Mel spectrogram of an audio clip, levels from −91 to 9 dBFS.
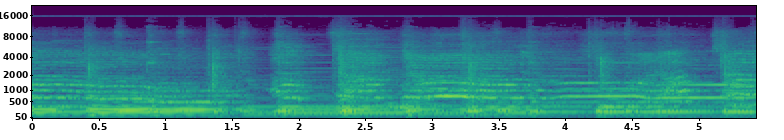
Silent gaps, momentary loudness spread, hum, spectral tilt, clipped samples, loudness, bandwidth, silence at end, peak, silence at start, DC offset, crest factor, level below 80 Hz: none; 6 LU; none; -5.5 dB/octave; under 0.1%; -17 LUFS; 16 kHz; 0 s; -2 dBFS; 0 s; under 0.1%; 14 dB; -48 dBFS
